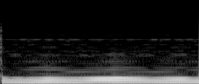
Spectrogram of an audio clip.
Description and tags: real organ slow rotary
